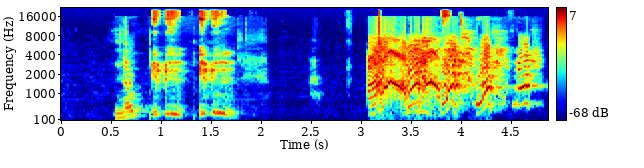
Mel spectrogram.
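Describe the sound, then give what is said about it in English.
Throat clearing from a person, heard as a few short, rough voiced bursts, followed after a brief pause by loud, animated talk. “I just cleared my throat twice.”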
